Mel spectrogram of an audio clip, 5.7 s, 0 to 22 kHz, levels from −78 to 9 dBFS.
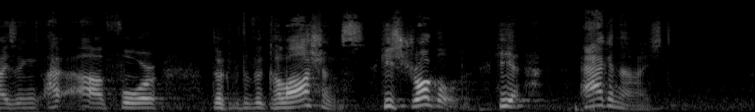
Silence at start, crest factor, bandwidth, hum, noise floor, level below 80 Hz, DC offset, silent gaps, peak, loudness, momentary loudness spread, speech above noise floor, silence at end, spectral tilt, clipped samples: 0 s; 20 dB; 15 kHz; none; -65 dBFS; -78 dBFS; under 0.1%; none; -14 dBFS; -33 LUFS; 18 LU; 32 dB; 0.7 s; -3.5 dB/octave; under 0.1%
